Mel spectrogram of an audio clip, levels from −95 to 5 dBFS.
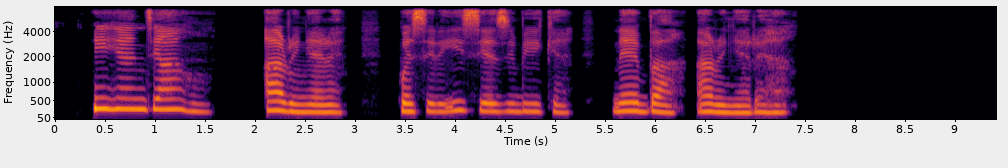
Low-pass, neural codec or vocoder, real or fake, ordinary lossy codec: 7.2 kHz; none; real; none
